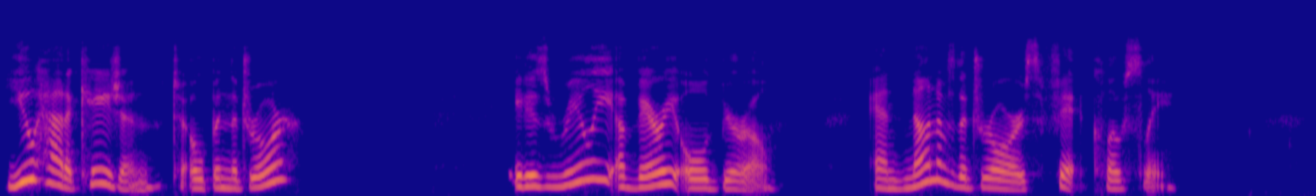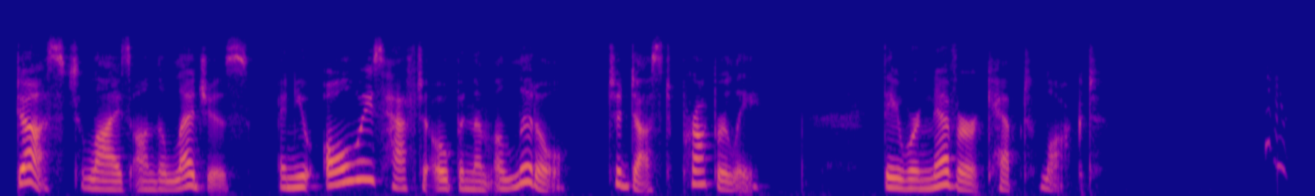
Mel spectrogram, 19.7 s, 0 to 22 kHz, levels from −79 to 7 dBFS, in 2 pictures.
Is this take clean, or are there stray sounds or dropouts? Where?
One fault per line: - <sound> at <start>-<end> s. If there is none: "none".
- chirp at 19.4-19.6 s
